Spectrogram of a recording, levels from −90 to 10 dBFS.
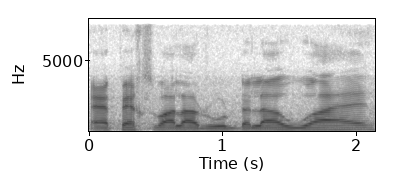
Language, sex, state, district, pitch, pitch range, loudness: Hindi, male, Bihar, Begusarai, 130 Hz, 130-135 Hz, -20 LUFS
